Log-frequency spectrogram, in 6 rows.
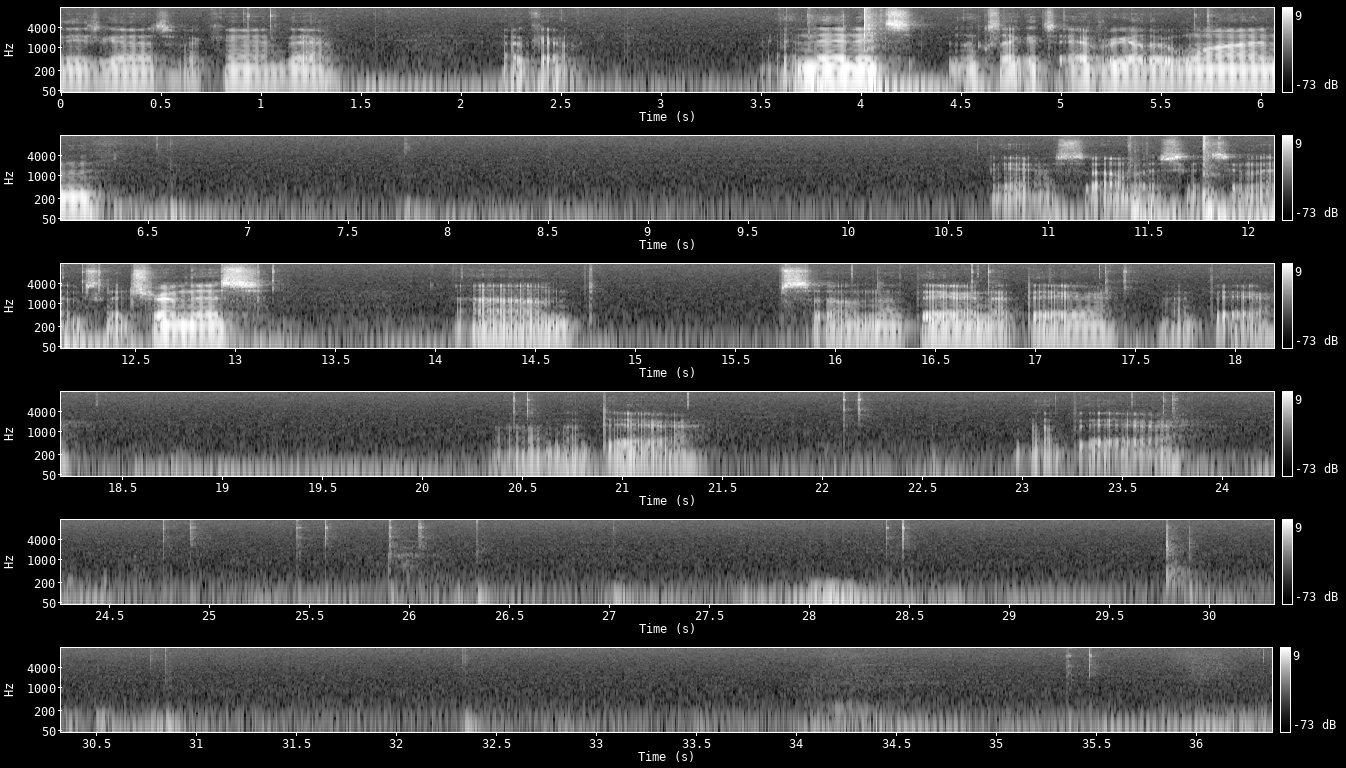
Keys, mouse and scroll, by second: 1.8 Escape, 3.0-3.8 typing, 4.6 Escape, 5.8 Escape, 6.2 space, 10.8-12.4 typing, 25.9 space, 27.4 Escape, 30.1 Escape, 30.4 space, 36.2 Home.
